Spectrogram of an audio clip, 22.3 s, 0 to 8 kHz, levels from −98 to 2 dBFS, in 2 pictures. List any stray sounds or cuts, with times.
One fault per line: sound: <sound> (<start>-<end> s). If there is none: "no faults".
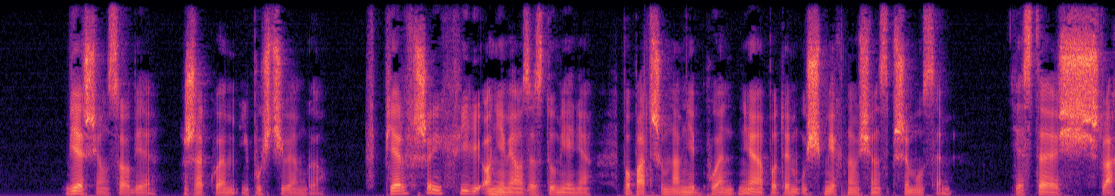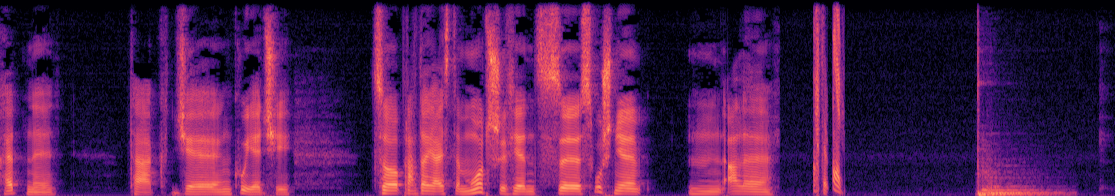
sound: chirp (19.3-19.6 s)
sound: thud (20.9-21.9 s)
